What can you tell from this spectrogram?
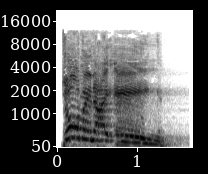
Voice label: announcer kill dominate; killing spree; dota; announcer dlc bristleback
